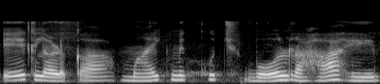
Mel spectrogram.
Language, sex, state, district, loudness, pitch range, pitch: Hindi, female, Madhya Pradesh, Dhar, -16 LUFS, 175-205 Hz, 185 Hz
